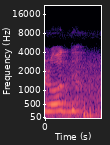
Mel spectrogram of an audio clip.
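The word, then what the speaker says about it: ρ: তো রো into L/a, যেখানে রো হলো সমানুপাতিক ধ্রুবক, উচ্চারণটা কি? রো।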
